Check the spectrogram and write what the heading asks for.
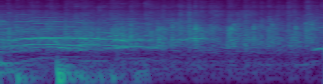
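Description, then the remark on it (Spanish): A crowd claps and cheers together in a sustained, dense burst of applause with raised voices shouting, loud throughout, a shout of joy and applause given to the glory of God. “Fuerte el grito de júbilo con un aplauso a la gloria de Dios.”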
